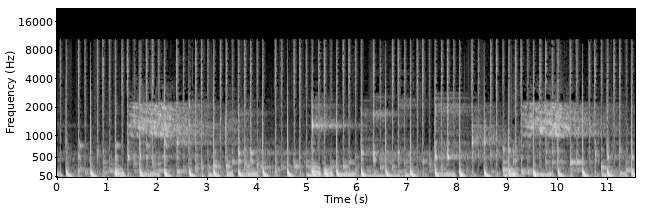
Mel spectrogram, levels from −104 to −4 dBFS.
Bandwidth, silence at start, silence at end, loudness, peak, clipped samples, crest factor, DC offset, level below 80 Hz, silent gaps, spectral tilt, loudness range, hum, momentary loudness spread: 11 kHz; 0 s; 0 s; -25 LUFS; -4 dBFS; under 0.1%; 18 dB; under 0.1%; -30 dBFS; none; -5 dB/octave; 1 LU; none; 5 LU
